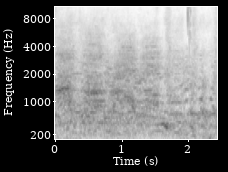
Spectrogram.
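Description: High school football crowd at homecoming night at Lakeview cheering after a big play, a dense steady roar of many voices shouting and chattering throughout.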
